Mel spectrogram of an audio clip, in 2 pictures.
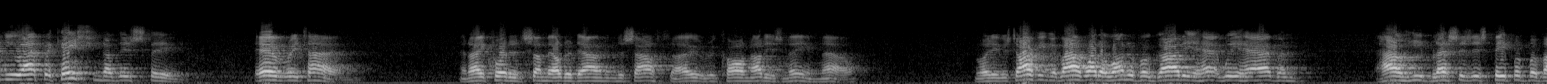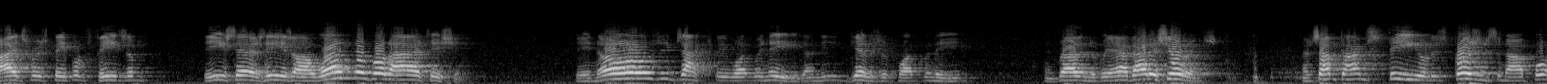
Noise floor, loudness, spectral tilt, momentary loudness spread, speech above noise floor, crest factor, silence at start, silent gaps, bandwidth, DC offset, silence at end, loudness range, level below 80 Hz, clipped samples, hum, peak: -56 dBFS; -22 LUFS; -5.5 dB/octave; 15 LU; 35 dB; 16 dB; 0 s; none; 18 kHz; under 0.1%; 0 s; 7 LU; -50 dBFS; under 0.1%; none; -6 dBFS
